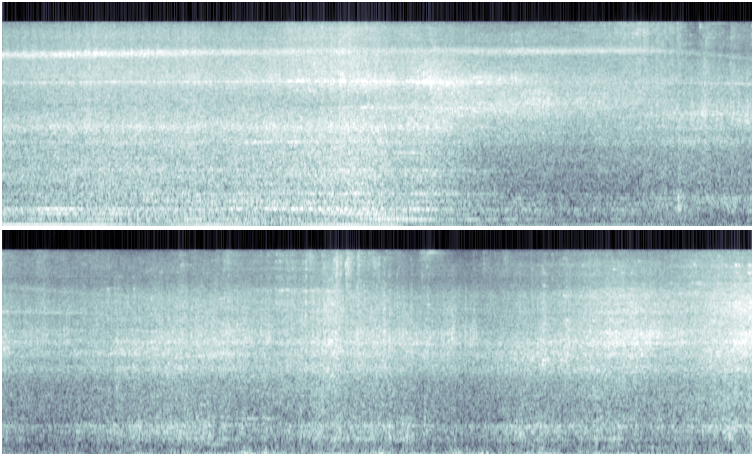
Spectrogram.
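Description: Train wheels roll and clatter over the rails.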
